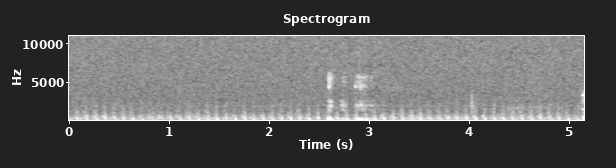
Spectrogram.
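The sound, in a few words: combat helicopter flying in ArmA 3 video game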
